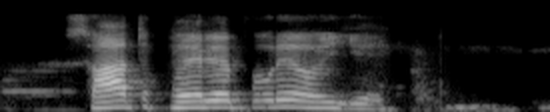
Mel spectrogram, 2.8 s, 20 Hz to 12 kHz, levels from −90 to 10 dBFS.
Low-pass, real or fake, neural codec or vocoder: 7.2 kHz; fake; codec, 16 kHz, 2 kbps, X-Codec, HuBERT features, trained on general audio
